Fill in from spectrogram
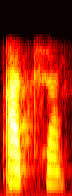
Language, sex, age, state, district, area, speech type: Bengali, female, 18-30, West Bengal, Purulia, urban, conversation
